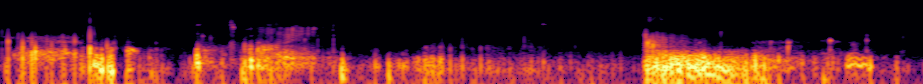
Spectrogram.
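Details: Belly after swallowing Diet Coke and Mentos: irregular low gurgles and bubbling rumbles; bowel sounds of digestion.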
